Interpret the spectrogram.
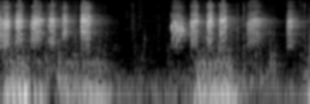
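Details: Happy budgerigars in an aviary chirping: two bursts of high, scratchy squawks and chirps, a quiet pause of about half a second between them.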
